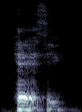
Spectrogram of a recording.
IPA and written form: 'hɛ.θi (HAÍÞI)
